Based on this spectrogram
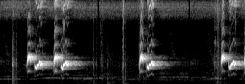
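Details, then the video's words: Sooty-headed bulbul song for pulling in wild kutilang; cheerful doubled chirps with a downward step, repeated in three bursts across a few seconds, background otherwise calm. "suara burung kutilang gacor full buat pancingan kutilang pikat"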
